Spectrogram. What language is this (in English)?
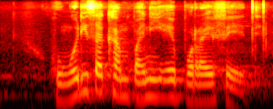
Southern Sotho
